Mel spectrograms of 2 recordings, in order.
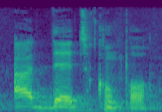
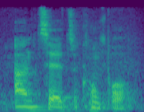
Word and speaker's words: Antetokounmpo: The Nigerian way, you gotta say it with a D, so it's Antetokounmpo. But in the Greek way, you say it with the NT, like Antetokounmpo.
